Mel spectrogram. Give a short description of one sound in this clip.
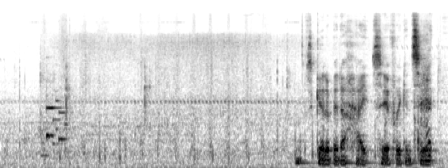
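Footsteps patter on grass and dirt.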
